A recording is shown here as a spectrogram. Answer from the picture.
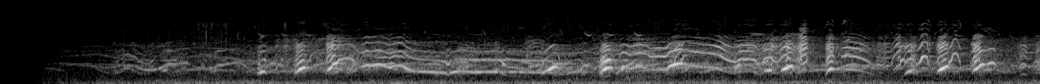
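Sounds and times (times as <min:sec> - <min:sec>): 
coyote howling and yipping with quavering howl: 0:00.5 - 0:10.3.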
